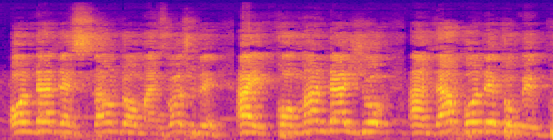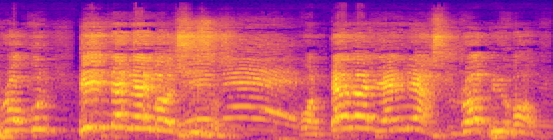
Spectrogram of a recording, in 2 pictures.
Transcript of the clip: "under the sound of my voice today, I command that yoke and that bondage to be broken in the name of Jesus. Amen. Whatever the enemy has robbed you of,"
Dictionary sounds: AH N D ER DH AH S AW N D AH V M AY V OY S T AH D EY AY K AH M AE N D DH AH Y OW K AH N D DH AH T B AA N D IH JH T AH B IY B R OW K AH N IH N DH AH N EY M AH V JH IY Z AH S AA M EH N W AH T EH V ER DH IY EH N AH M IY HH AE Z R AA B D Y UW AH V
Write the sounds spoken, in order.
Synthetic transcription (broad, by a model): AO N D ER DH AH S AW N D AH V M AY F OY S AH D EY AY K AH M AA N D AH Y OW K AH N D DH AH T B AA N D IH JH T AH B IY B R OW K AH N IH N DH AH N EY M AH V JH IY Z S AA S W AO T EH V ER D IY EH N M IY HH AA S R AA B Y UW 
